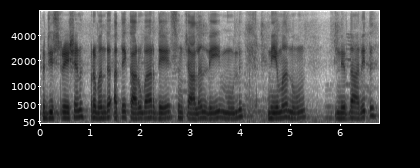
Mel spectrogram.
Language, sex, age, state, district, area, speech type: Punjabi, male, 18-30, Punjab, Ludhiana, urban, spontaneous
